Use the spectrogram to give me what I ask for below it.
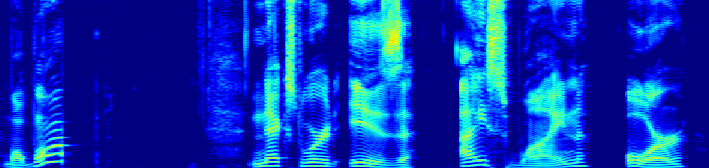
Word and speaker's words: Eiswein: Next word is eiswein or eiswein, spelled E-I-S-W-E-I-N.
